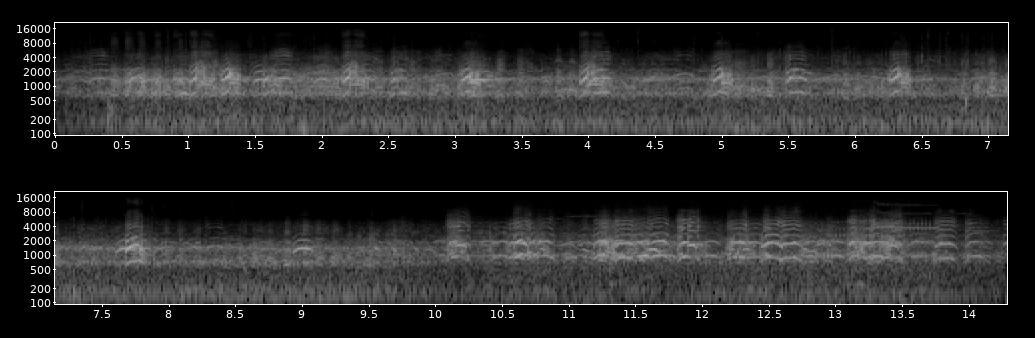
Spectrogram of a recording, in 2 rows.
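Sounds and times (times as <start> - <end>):
large winter flock of snow geese calling on the waters of Chesapeake Bay: 0.0 - 14.2.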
